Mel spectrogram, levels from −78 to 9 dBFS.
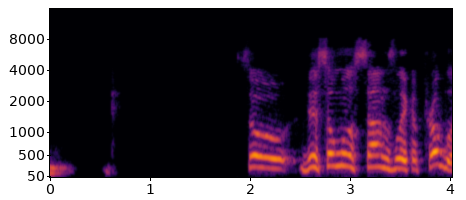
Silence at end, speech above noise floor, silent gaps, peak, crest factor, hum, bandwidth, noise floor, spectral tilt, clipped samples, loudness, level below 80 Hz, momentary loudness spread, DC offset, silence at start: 0 s; over 72 dB; none; -4 dBFS; 16 dB; none; 8.4 kHz; under -90 dBFS; -5.5 dB/octave; under 0.1%; -20 LUFS; -70 dBFS; 4 LU; under 0.1%; 0 s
